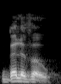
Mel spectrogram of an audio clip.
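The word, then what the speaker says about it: Béliveau: centre in Montreal for bella bella vita lavo Beliveau the election is the proper pronunciation and gila floor was actually photographed and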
